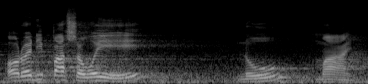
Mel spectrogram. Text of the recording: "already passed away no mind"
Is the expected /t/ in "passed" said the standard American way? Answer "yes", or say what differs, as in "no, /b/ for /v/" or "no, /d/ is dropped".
no, /t/ is dropped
